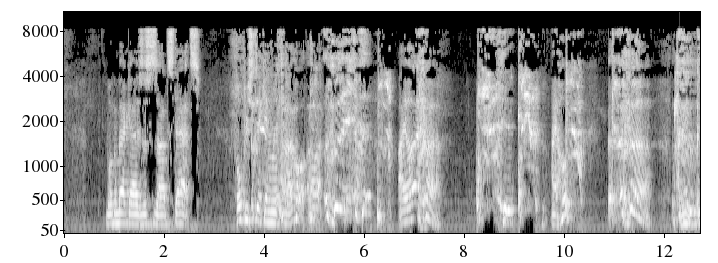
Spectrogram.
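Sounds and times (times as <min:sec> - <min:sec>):
speech: 0:00.9 - 0:07.6, 0:08.2 - 0:12.7
coughing fit: 0:03.7 - 0:07.5, 0:08.3 - 0:12.7
rough throat clearing: 0:03.7 - 0:07.5, 0:08.3 - 0:12.7.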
